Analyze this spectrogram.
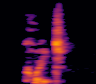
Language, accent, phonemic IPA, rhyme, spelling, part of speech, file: English, Southern England, /kɔɪt/, -ɔɪt, quoit, noun / verb, LL-Q1860 (eng)-quoit.wav
- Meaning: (noun) 1. A flat disc of metal or stone thrown at a target in the game of quoits 2. A ring of rubber or rope similarly used in the game of deck-quoits 3. The flat stone covering a cromlech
